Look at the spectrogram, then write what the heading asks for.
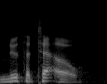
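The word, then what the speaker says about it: nutheteo (νουθετέω): By the way, the word instruct one another is the word, the Greek word, let me pronounce it for you, nutheteo.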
